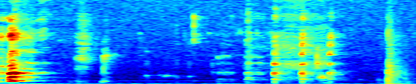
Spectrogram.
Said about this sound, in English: I'll take a sip to that. Take a sip, boy.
